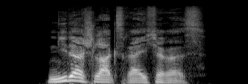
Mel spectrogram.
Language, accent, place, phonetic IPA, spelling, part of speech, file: German, Germany, Berlin, [ˈniːdɐʃlaːksˌʁaɪ̯çəʁəs], niederschlagsreicheres, adjective, De-niederschlagsreicheres.ogg
- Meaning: strong/mixed nominative/accusative neuter singular comparative degree of niederschlagsreich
